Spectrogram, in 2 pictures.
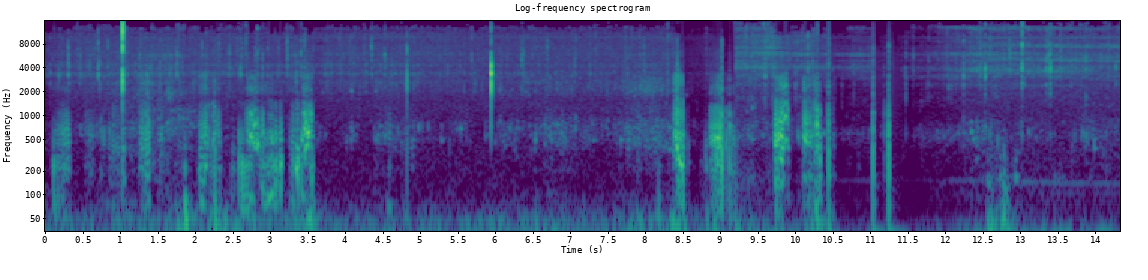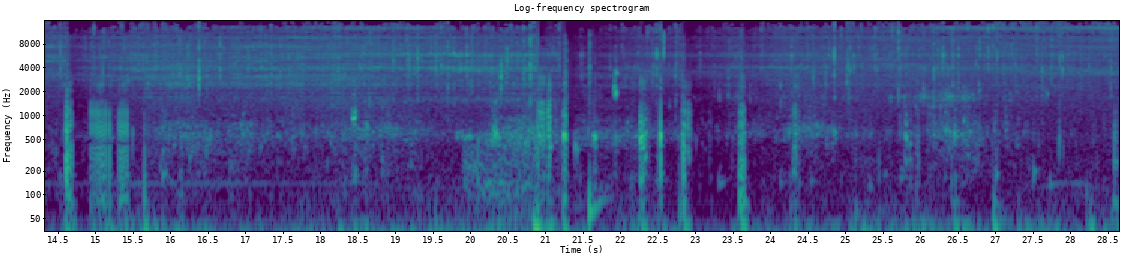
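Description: Underwater sound picked up by a camera held below the surface while snorkeling: a muffled low rumble broken by irregular bubbling and sloshing bursts of water moving past the housing.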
